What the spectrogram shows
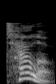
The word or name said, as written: tallow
